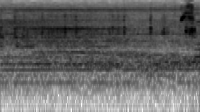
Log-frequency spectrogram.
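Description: Motor of an animatronic Halloween prop whirring steadily as it leans forward toward a face, with a short laugh near the end.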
